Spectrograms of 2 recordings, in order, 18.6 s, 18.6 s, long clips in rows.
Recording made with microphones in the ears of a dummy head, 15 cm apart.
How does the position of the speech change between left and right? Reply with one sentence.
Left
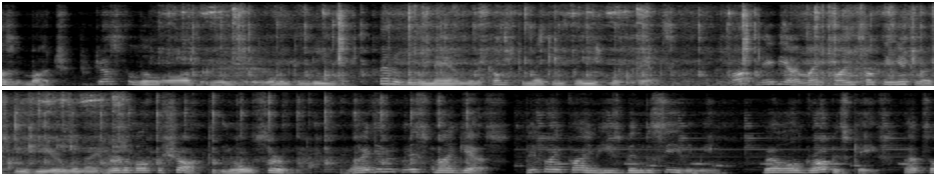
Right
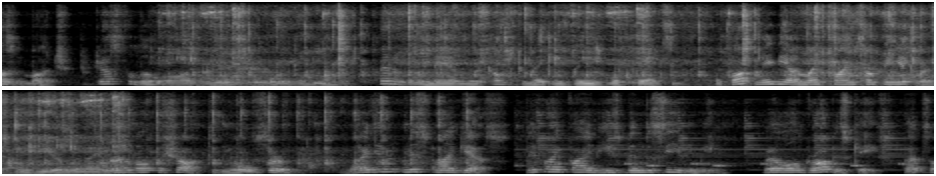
You can hear the speech go right and come back.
